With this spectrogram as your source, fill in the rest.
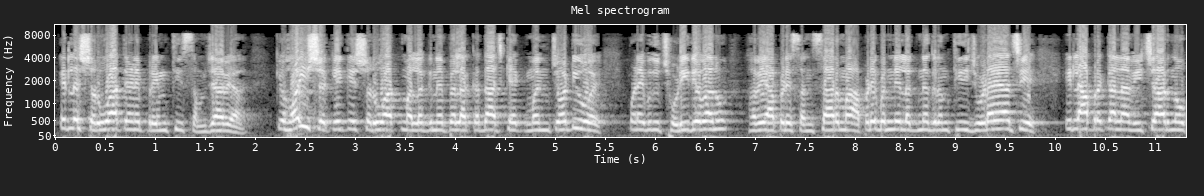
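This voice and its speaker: Man, monk, very high voice, storytelling sermon, acts out dialogue. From Gujarat, India. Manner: lively storyteller acting out dialogue.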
